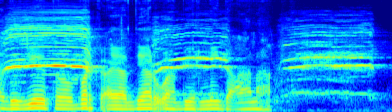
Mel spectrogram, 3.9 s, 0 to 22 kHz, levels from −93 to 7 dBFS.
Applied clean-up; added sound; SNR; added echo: none; Livestock, farm animals, working animals; -2 dB; none.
